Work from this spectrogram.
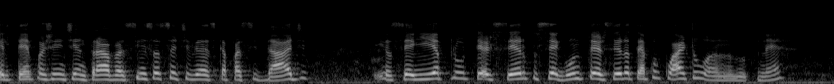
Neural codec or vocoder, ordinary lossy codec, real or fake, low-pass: codec, 16 kHz, 4 kbps, FunCodec, trained on Chinese and English, 50 frames a second; none; fake; 7.2 kHz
